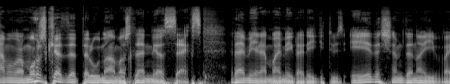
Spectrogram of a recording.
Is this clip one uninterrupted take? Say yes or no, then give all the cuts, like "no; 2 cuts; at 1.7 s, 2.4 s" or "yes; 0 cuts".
no; 1 cut; at 2.9 s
